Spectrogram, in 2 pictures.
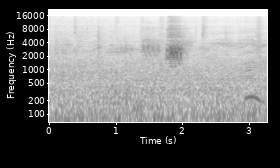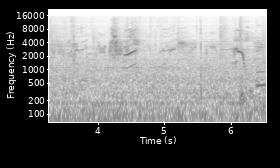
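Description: Birds calling in the shrubbery: a harsh squawk about two seconds in, then short chirps, over a steady low rumble.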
